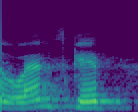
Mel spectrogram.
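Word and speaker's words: landscape: है, compound word है, तो इस वजह से डी आप साइलेंट कर देंगे।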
